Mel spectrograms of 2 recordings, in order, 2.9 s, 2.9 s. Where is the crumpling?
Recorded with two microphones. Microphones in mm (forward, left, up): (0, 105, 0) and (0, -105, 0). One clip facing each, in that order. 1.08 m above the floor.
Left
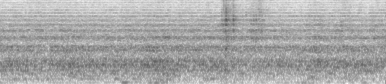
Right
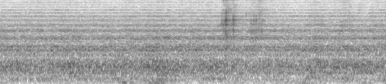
55° left (ahead or behind), 0.6 m.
